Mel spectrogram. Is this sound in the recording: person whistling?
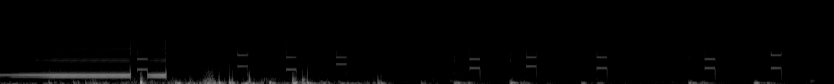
no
